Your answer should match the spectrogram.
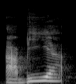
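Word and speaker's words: había: Tak my to a sloveso aber, protože končí na r, předěláme právě do té formy ia, tedy abia, abias, abia. Abiamos, abiais, abian. Pozor, píšeme z h, habia, habia, zabia, ale h nikdy nevyslovujeme.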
